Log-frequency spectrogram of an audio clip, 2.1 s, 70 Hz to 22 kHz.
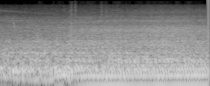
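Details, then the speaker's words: Second-gen Cummins diesel truck with freshly rebuilt NV5600 six-speed manual and dual-disc clutch, first drive after rebuild: smooth steady low drone on the road, no grinding or whine, gears easy to find; normal transmission operation. "transmission super smooth no grinding whatsoever I can find the gears pretty pretty easy"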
